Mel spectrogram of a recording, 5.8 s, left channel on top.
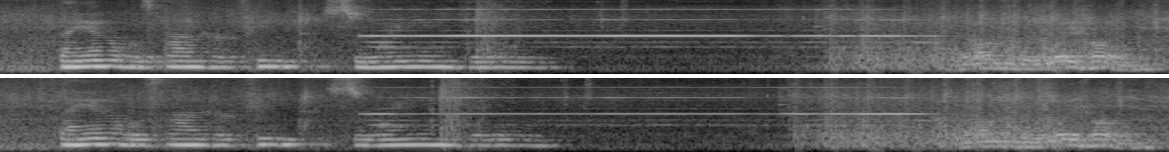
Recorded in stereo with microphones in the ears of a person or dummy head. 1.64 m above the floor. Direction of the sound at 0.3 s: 75° left (ahead or behind).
